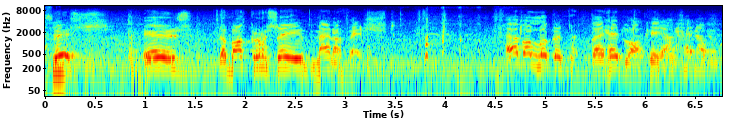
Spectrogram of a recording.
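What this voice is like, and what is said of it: English Australian accent. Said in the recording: “It's like an English Australian accent.”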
